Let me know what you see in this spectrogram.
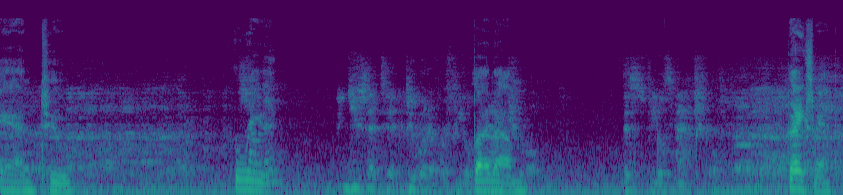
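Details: Aphasia in an adult who attended a rehabilitation research program about a year earlier; word-finding difficulty and fragmented sentences.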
